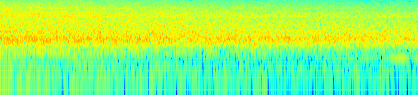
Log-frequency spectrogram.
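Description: A white-noise wash slowly fading in an electronic dance track's breakdown, with no beat or bass under it. A faint steady tone enters near the end.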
